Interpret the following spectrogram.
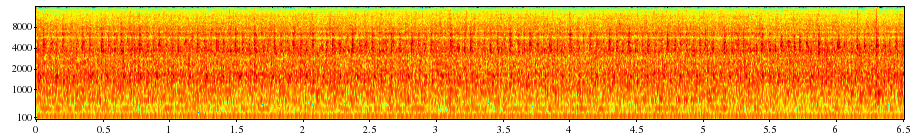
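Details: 1996 Dodge Neon idling, mic moved around engine bay; alternator bearings worn out, making a grinding, scraping undertone with faint whine, clear over normal engine noise, louder when revving; easily mistaken for internal engine noise, traced to alternator bearings.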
